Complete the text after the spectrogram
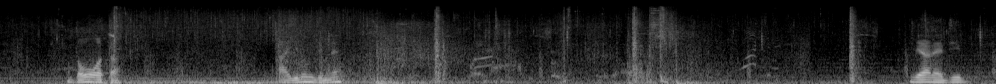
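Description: A fiery spell bursts and crackles.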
